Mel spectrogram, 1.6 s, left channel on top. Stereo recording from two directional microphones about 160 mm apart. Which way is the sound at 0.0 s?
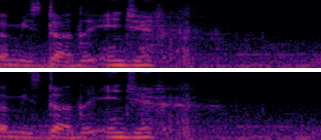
40° left (ahead or behind).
